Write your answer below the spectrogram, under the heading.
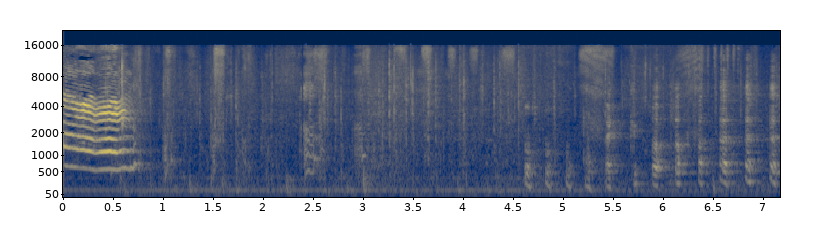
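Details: Young French Bulldog puppy shut out of the kitchen behind a baby gate while food fries in a skillet, crying indoors. It gives one loud, high, wavering whine, then a fast run of short whimpering yelps with a low steady hum behind.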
